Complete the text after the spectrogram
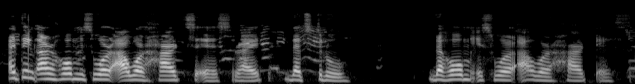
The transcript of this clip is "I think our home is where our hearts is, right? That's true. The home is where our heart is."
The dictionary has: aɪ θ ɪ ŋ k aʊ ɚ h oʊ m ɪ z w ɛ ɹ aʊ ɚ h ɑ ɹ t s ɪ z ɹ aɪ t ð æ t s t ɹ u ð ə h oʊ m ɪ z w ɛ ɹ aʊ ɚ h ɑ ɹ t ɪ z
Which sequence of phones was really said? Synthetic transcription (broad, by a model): aɪ t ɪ ŋ k aʊ ɚ h oʊ m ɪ s w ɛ ɹ aʊ ɚ h ɑ ɹ t s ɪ s ɹ aɪ t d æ t s t ɹ u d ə h oʊ m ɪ s w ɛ ɹ aʊ ɚ h ɑ ɹ t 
